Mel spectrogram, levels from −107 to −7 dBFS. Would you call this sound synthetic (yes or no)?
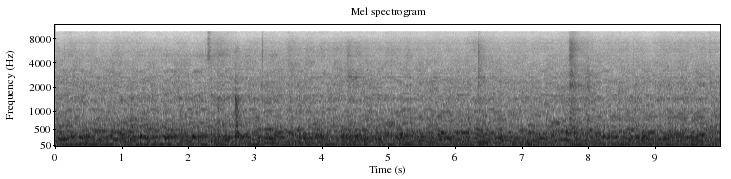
yes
